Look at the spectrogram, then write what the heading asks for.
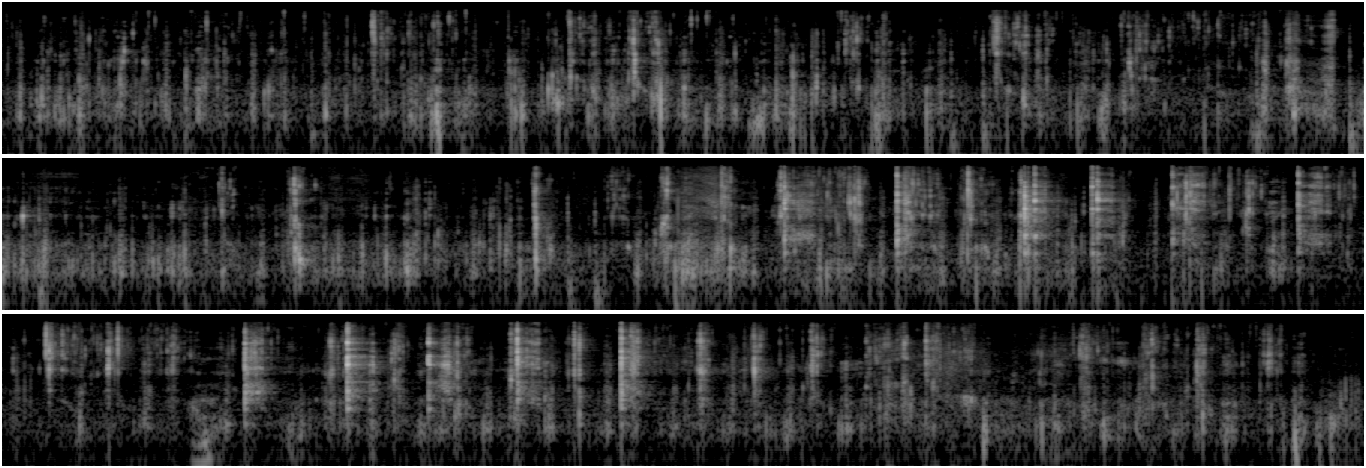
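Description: Close-miked chewing of a mouthful of rice, beans and palm-nut stew: wet smacking with many sharp clicks, coming thicker and crisper in the second half.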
